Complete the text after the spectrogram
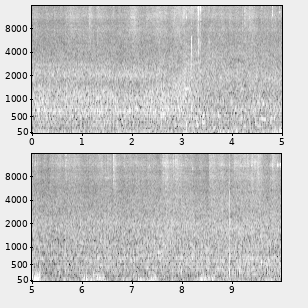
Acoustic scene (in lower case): subway station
